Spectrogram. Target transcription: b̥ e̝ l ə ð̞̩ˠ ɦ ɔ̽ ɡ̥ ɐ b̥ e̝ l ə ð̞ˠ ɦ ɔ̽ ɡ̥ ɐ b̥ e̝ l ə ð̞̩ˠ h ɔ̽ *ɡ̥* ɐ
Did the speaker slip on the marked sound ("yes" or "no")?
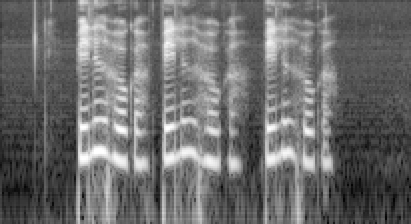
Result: no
